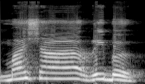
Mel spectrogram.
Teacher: با وقفاً کلکلا کریں گے کیونکہ ہم اس پہ وقف کر رہے ہیں، اس لیے ہم یہاں پر اس کو ہلا کے پڑھیں گے۔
